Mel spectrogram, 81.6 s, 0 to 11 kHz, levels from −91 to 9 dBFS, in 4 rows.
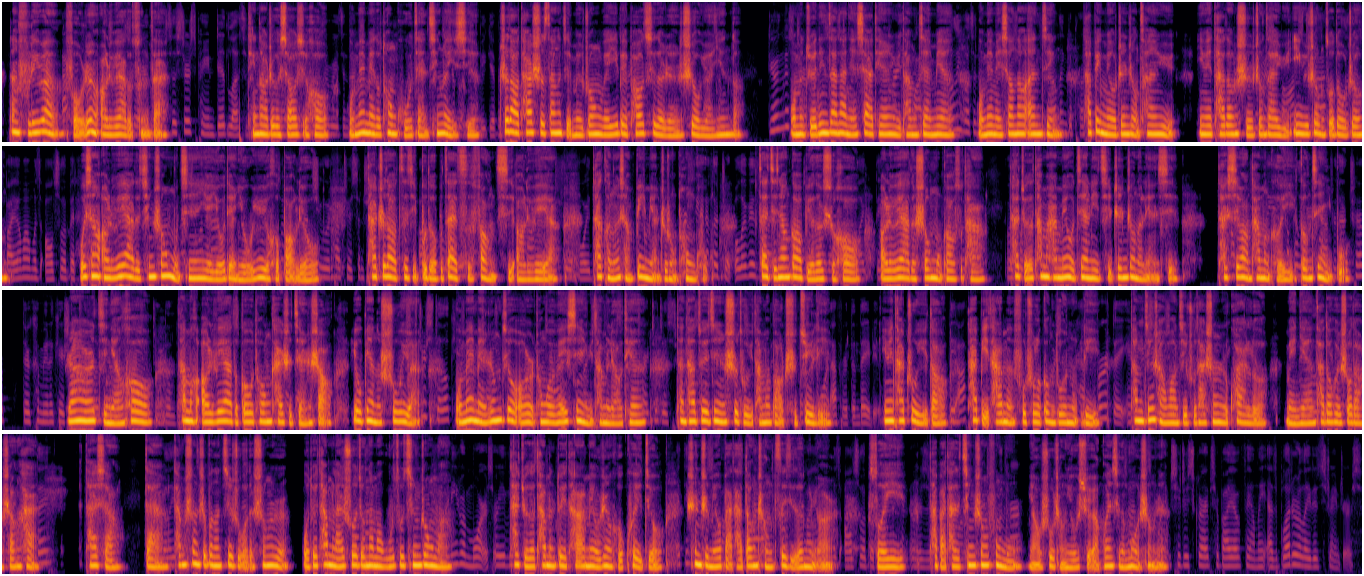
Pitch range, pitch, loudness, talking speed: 190-225 Hz, 205 Hz, -14 LUFS, 260 characters per minute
